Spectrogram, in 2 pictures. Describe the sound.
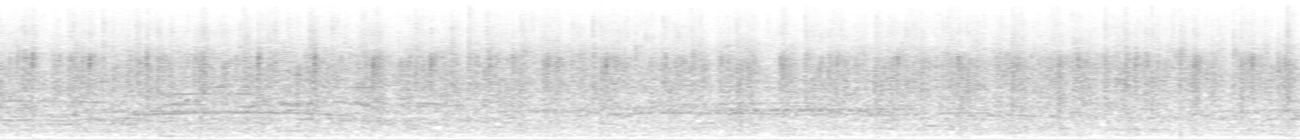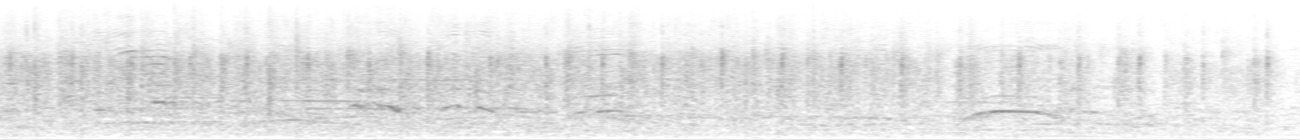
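An audience breaks into sustained applause as a hand clap of praise to the Lord, a dense, steady wash of many hands clapping at once for the full stretch, with a few voices calling out faintly beneath it.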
